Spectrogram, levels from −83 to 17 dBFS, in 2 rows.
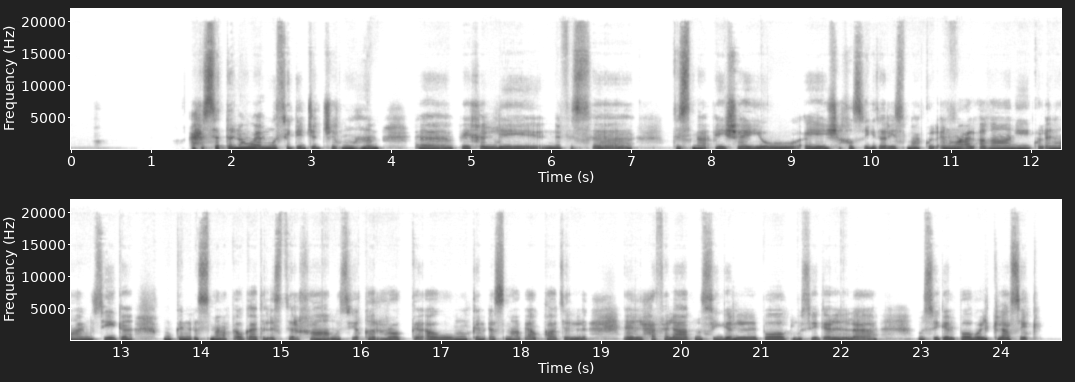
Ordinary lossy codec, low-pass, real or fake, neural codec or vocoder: none; none; fake; codec, 44.1 kHz, 2.6 kbps, SNAC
